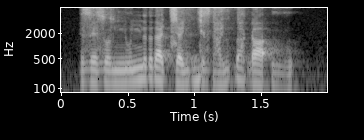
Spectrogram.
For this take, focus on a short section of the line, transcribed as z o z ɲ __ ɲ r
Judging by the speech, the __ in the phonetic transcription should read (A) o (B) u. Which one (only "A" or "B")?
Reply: B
